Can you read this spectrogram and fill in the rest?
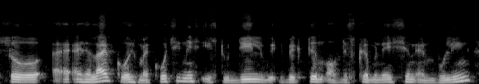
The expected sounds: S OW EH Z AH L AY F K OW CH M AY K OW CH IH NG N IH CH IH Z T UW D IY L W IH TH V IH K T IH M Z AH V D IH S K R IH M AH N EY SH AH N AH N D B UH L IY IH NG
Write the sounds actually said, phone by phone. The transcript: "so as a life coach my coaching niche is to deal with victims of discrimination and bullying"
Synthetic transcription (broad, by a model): S OW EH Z AH L AY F K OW S M AY K OW CH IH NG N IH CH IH S T UW D IY L W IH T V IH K T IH M AH F D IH S K R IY M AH N EY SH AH N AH N B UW L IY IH NG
